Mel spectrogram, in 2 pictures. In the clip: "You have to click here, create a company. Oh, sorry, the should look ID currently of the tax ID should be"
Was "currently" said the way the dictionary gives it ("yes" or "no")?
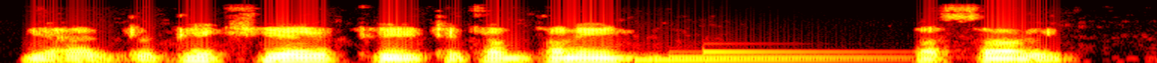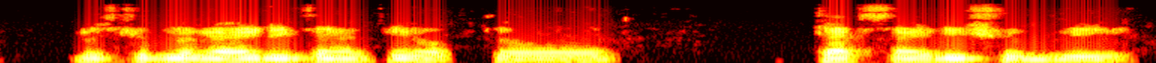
no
